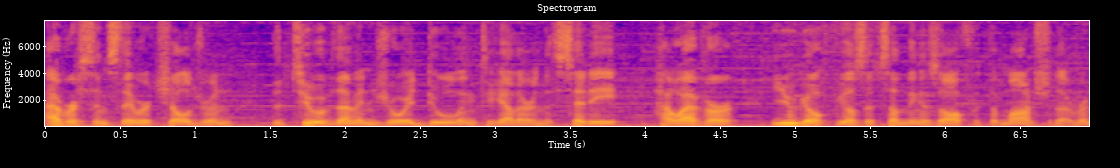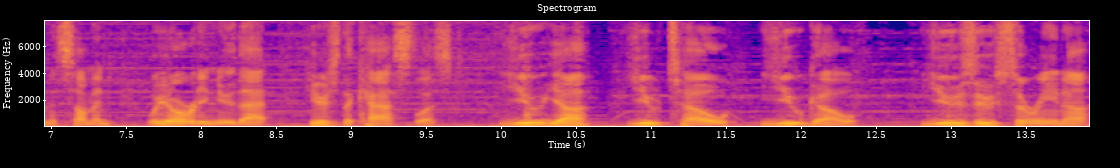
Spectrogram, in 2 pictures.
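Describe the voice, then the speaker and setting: With music playing in the background, a man talks at a fairly quick pace using fairly even intonation. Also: medium pitch for a man. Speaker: anime commentator. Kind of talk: casual talk to camera.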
